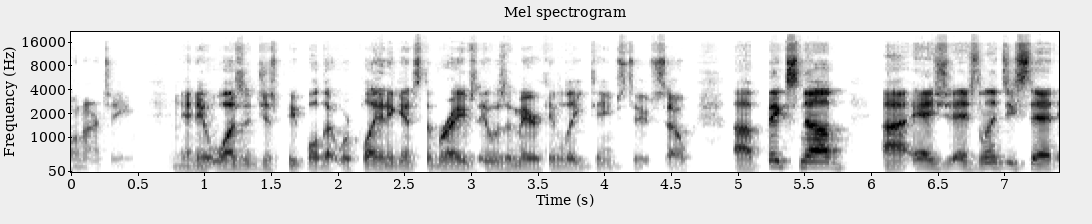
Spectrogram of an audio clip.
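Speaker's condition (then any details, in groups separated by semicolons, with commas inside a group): No condition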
